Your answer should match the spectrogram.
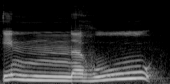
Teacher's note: Make sure you have a wow, a baby wow, a tiny wow. Right after the ha.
